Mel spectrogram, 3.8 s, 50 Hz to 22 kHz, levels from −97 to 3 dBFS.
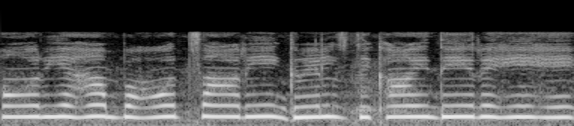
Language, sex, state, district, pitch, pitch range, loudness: Hindi, female, Bihar, Katihar, 340 Hz, 335-345 Hz, -11 LUFS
